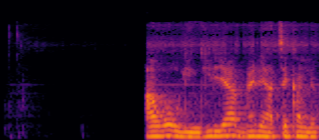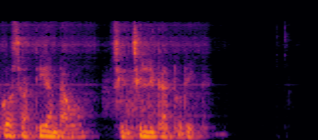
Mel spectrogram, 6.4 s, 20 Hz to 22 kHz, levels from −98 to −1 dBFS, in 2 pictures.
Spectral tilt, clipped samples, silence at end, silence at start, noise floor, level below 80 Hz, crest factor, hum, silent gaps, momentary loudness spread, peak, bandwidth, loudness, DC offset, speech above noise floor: -5.5 dB/octave; under 0.1%; 1.2 s; 1.45 s; under -90 dBFS; -70 dBFS; 18 dB; none; none; 11 LU; -14 dBFS; 12 kHz; -30 LUFS; under 0.1%; over 61 dB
